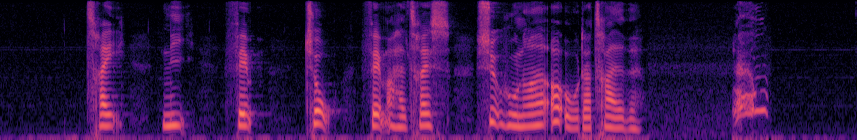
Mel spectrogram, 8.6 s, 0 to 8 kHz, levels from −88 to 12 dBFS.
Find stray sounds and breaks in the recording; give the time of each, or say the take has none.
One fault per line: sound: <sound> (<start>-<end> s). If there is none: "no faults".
sound: bark (7.3-7.7 s)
